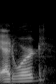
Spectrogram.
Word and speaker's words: Edward: Good morning, Edward. With a silent T.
